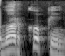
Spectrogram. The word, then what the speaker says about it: Norrköping: Alguns dicionários recomendam o aprofundamento desse nome para Norrköpinga, mas eu acho meio estranho, melhor falar Norrköping, Norrköping.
